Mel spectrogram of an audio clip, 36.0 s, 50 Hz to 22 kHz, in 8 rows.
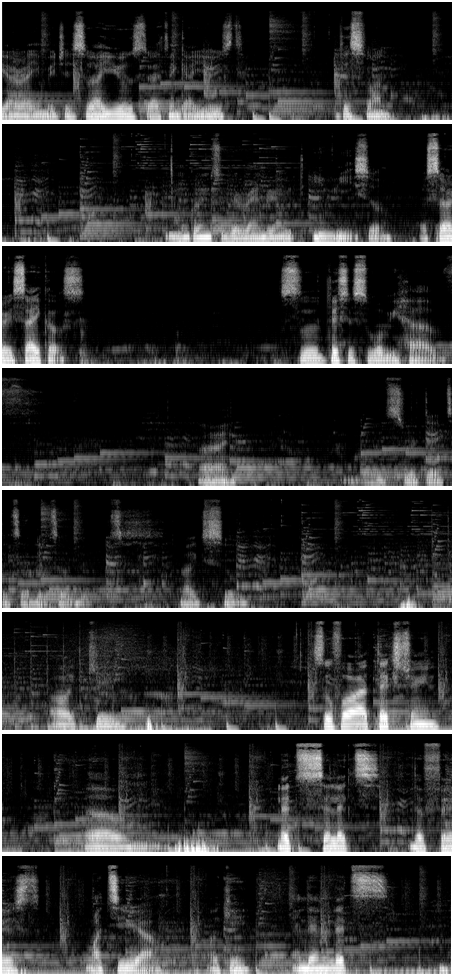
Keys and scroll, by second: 13.9 0, 17.8 r.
